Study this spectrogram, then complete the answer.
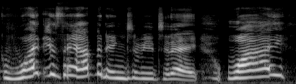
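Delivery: hammed-up what-is-happening cry; mock exasperation. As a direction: wail it in playful frustration. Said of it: "It's like".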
